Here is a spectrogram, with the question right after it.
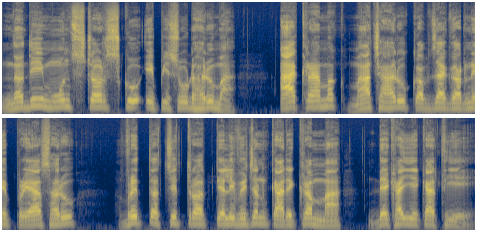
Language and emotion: Nepali, neutral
